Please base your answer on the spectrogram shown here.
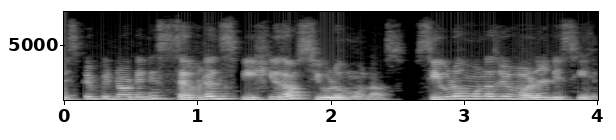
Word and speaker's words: Pseudomonas: Spp dot is several species of Pseudomonas. Pseudomonas we've already seen, right? That's why I'm not explaining the pronunciation. Okay, यहाँ पे p silent होता है, s से start करो pronounce करना. Pseudomonas.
